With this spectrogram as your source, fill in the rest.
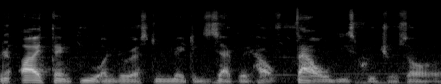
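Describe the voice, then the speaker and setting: Putting on a character voice, a man speaks with a very deep, low pitch and fairly even intonation. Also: moderate pace. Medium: actual play. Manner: blunt, terse.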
